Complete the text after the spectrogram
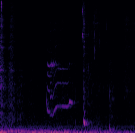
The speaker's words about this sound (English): Baby me. Baby meows.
